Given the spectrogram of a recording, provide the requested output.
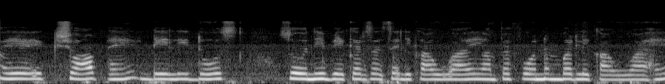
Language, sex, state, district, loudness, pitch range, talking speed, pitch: Hindi, female, Punjab, Pathankot, -14 LUFS, 235-250 Hz, 170 wpm, 245 Hz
